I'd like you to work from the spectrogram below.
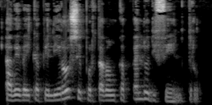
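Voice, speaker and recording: A woman with a gravelly, husky voice reading an audiobook as narrator in a steady, even manner. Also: fairly low pitch, quick pace. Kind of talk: scripted narration.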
